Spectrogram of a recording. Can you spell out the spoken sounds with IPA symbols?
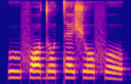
u˦ f ɔ˦ d o˦ t ɛ˦ ʃ o˦ f o˦˨

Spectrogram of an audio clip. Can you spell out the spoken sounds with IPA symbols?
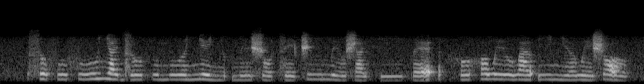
s o f u f uː ʎ a ɪ̯ d͡z ʊː p u m uː ə̯ ɲ e ɲ ʊ ʔ m ɪː ʃ o t͡s e t͡ʃ iː m ɪː ʊ̯ ʃ a ɪ̯ h iː p ɛ ʔ | h o h ɔ w ɪː ʊ̯ w a ə̯ ʔ iː ɲ ɪ ə̯ w e ʃ ɔ ʊ̯

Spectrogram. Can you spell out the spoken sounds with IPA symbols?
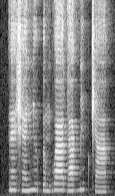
ɾ ɛ̃˧ ʃ ɛ̃˨ ɲ ɨ˧ ɓ ə˨ m ɡʷ aː˦ d a˧ ɡ͡b i˦ p t͡ʃ ã˨

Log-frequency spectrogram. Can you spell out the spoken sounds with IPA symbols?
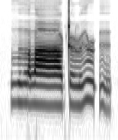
ð ɯː lˠ ɑː ʈ o ɭ ʉ ɹ ʔ ʉ

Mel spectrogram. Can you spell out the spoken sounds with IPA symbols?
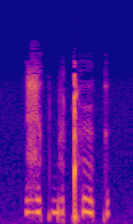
z ʏ k b ʏ ǃʰ ʏ k

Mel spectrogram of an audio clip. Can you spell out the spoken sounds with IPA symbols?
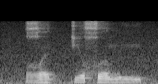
ʁʷ ɘ kː i χʷ ɤ m i

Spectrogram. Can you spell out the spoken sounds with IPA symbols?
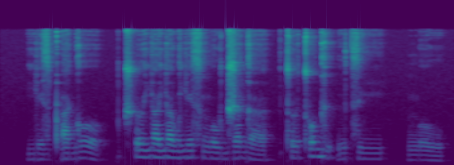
j e˨ z pʼ a˧ ɡ o˦˨ | t͡ʃʼ ɵ˦ j ɐ˦ j ɐ˦ w j e˦ s ŋ o˧ w d͡ʒ ɐ˦ ɡ ɐ˧ | tʼ ɵ˧ tʼ o˦ ɡ ɨ˨ ʔ ɨ˧ t͡s i˧ | ŋ o˨ w

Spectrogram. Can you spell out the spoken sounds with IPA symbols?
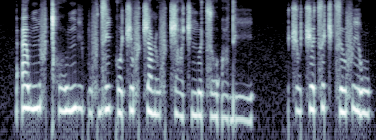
ʔ æ w ŋ i f ǀʰ o̤ w ŋ i̤ p o̤ f d͡z i k o t͡ʃ ɯ f t͡ʃ ɑ ɳ o̤ f t͡ʃ ɑ̤ t͡ʃ ŋ ɯ t͡s o̤ ʔ ɑ̤ d̪ i̤ | t͡ʃ o̤ t͡ʃ ø t͡s ɯ t͡ʃ t͡s ɯ f i w

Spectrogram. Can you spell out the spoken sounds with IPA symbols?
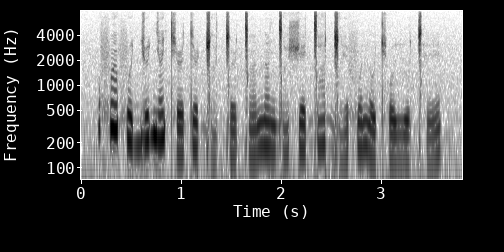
f ɐ̃˥ f ʊ˧ ɟ ʏ˧˥ ɟ ɐ̃˧˥ cʰ ø˩˧ t ø˧ ɡ͡ǁ ɐ˩ ǀ ø˩ ǀ ɐ̃˩˧ n ɐ̃˧ ɡ͡ǀ ɐ˧˥ ʃ e˧˥ ɡ͡ǀ a˥ ɡ͡ǁ e˩˧ f ʊ˧˥ n o˩ cʰ o˩ ʎ u˩ ǀʰ ẽ˩˧

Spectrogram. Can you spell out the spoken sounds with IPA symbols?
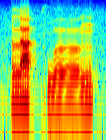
l a˥˩ t̚ k w ɤː˩˦ ŋ

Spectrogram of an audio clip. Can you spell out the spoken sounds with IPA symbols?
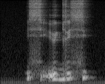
sʲ ḛ y̯ ɡʲ u sʲ

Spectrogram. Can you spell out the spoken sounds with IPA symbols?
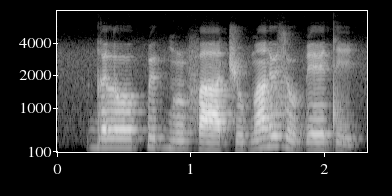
ɡ ə˦ l oː˦ k͡p ɨ˦ ɡ͡b ũ˧ f aː˨ t͡ʃ u˨ b ã˦ ɾ ɨ˦ z u˨ ɓ eː˧ t i˨

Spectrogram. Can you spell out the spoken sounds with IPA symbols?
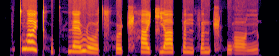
t̪ w a˥˩ ɪ̯ kʰ u˩ pʰ ɥ ɛ˧˥ ɻ o˨˩ ʊ̯ t͡sʰ o˦ ʊ̯ ʈ͡ʂʰ a˥˩ ɪ̯ t͡ɕ j ä˥ p ə˥˩ n f ə˥ n ʈ͡ʂʰ w ɑ˨˩˦ ŋ

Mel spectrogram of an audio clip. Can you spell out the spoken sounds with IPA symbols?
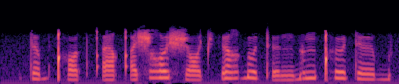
t ə˩˧ b ǃʰ ɔ˩ t qʼ e˩ qʼ ɘ˩˧ ʃ ʁ ʊ˥ ʃ ɔ˩ t͡ʃʼ ɘ˥ ʁ ɠ ʊ˥ tʼ ɘ˩˧ ŋ ɡ ə˥ ŋ ǃʰ ɵ˥ t ɘ˥ b

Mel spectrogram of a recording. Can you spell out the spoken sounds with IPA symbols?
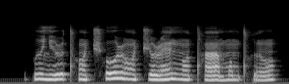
p ɯ lʲ ɯ ɹ tʰ ɔ̃ t͡ʃʰ o ɹ ɔ̃ t͡ʃ o ɭ ɛ̃ ŋ ɔ̃ tʰ ã m ɔ̃ m tʰ r õ

